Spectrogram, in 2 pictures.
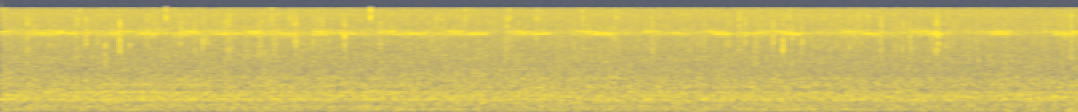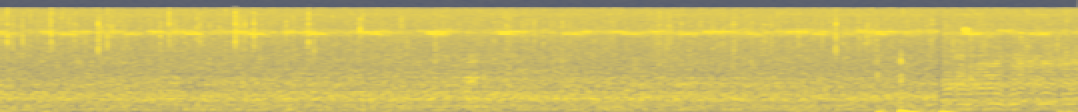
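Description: Honey bees buzzing steadily at an open Flow Hive super as the colony works the frames. A couple of low bumps sound near the end.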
